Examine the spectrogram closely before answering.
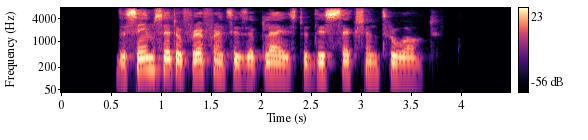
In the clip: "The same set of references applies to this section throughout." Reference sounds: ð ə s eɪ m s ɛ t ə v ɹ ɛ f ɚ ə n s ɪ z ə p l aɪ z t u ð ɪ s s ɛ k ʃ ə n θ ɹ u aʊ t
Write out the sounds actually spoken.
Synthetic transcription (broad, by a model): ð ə s eɪ m s ɛ t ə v ɹ ɛ f ɚ ə n s ɪ z ə p l aɪ z t u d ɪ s s ɛ k ʃ ə n t ɹ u aʊ t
